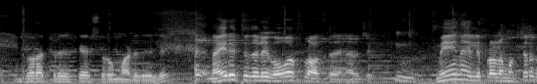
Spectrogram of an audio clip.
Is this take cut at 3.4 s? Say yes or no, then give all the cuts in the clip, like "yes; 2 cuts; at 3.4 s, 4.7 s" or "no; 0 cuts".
no; 1 cut; at 2.0 s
